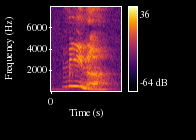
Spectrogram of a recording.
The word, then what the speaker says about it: 3INA: My name is and today we're testing the brand Mina. It's spelled with a 3. It's spelled 3-I-N-A, but it is spelled Mina.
